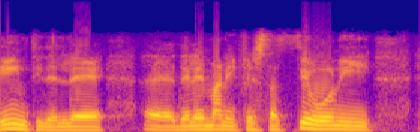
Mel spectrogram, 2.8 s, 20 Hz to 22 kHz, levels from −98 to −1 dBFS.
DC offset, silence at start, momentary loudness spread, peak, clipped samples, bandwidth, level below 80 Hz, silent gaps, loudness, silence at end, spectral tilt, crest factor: under 0.1%; 0 s; 8 LU; 0 dBFS; 0.3%; 9 kHz; -48 dBFS; none; -13 LUFS; 0.2 s; -6.5 dB/octave; 12 dB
